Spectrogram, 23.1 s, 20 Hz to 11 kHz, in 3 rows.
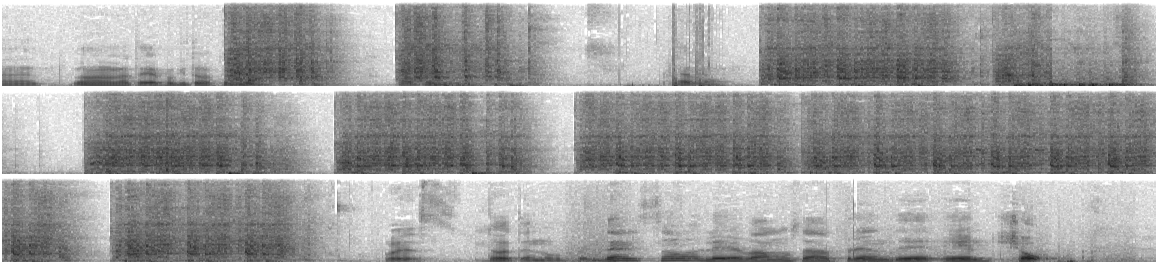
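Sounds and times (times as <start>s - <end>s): electric starter cranking engine: 1.5s - 3.7s, 5.0s - 17.6s.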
